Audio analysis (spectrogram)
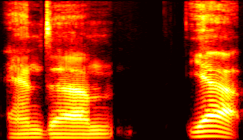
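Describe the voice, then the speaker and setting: A man with a French accent moderating a panel, asking questions with halting restarts. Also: low-pitched, fairly even intonation, darkish tone, smooth, no room sound, studio quality. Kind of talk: online panel discussion.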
